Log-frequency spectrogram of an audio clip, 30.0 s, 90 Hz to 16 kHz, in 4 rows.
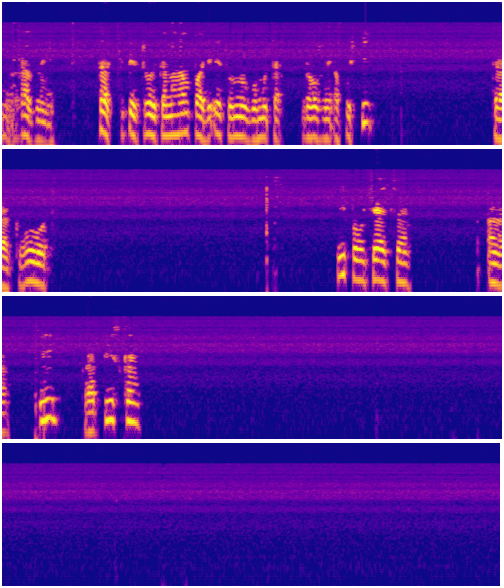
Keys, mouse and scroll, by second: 0.0 scroll up 1, 0.1 middle click, 1.5 KP_3, 2.4 click, 3.6 r, 5.8 KP_1, 15.4 i, 16.8-29.9 drag.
